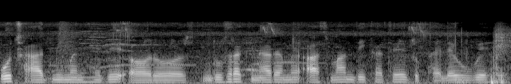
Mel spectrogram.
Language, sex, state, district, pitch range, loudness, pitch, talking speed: Chhattisgarhi, male, Chhattisgarh, Korba, 105-110 Hz, -20 LUFS, 105 Hz, 175 wpm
